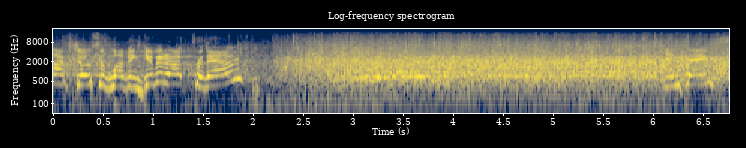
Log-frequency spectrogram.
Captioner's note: cheering and applause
